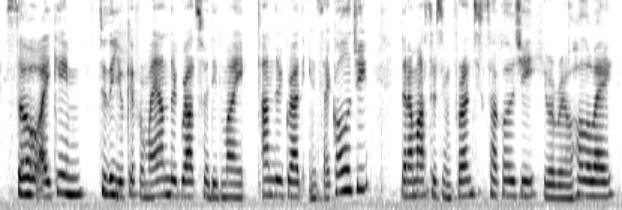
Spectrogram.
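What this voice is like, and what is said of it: Strong Italian accent. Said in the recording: “I'm actually Italian, as you might be able to tell ... It's a really strong accent”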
